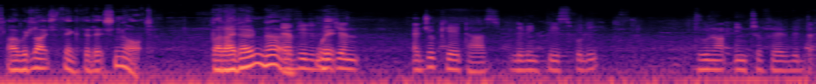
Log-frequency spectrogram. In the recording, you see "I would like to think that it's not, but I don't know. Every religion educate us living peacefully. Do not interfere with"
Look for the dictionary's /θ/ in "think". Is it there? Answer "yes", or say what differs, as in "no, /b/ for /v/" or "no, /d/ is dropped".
yes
